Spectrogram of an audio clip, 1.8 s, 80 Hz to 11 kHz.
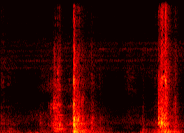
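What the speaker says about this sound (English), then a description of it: "But the door works mint." The door of a 1980 Ford truck is worked open and shut, giving a sharp latch clunk near the middle and a second solid thud shortly after, both close and fairly quiet with little else around.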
